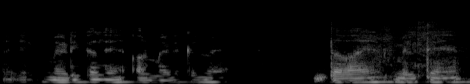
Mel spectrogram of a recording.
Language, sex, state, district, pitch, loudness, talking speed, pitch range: Hindi, male, Bihar, Supaul, 105 Hz, -41 LUFS, 125 wpm, 100-110 Hz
